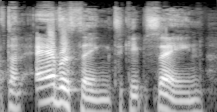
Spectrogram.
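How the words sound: The word everything is strongly stressed.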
